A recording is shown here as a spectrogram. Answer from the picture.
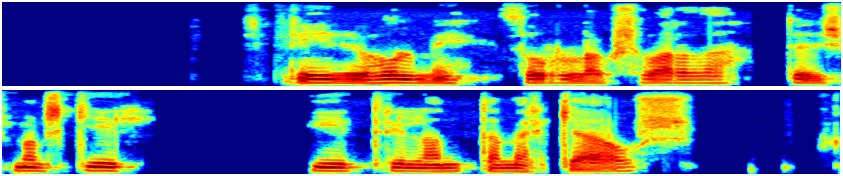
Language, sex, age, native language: Icelandic, male, 30-39, Icelandic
